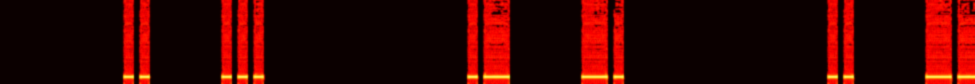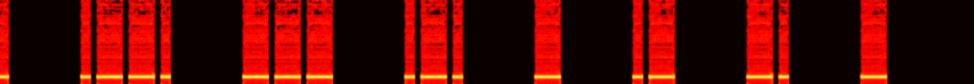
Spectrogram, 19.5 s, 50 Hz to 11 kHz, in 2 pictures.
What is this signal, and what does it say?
Morse code, heard as a keyed tone, about 15 wpm, spaced as for 8 wpm, 1000 Hz. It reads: IS AN IMPORTANT
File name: qotdfiles / 8wpm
